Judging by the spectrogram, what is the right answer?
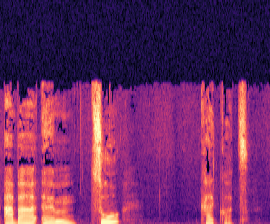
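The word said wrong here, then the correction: Calçots: Die ich jetzt aber nicht richtig ausspreche, oder? Wie werden die ausgesprochen? – Calzots.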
